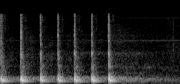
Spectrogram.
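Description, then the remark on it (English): Seven quick, evenly spaced knocks on a door, fairly loud, each with a solid hollow thud, followed by a brief fading silence. “Like, tell me what my emotion is if I come to your house and I knock like this.”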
